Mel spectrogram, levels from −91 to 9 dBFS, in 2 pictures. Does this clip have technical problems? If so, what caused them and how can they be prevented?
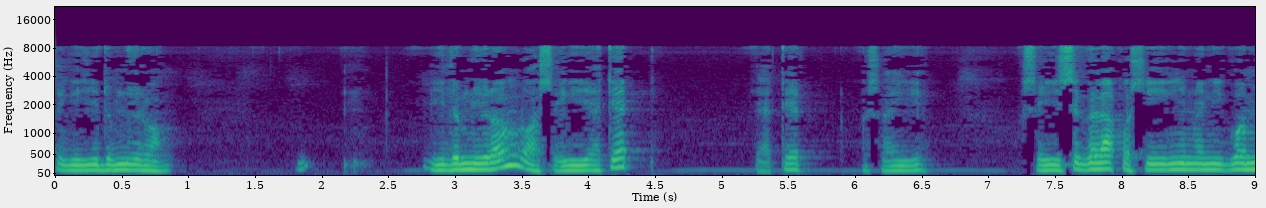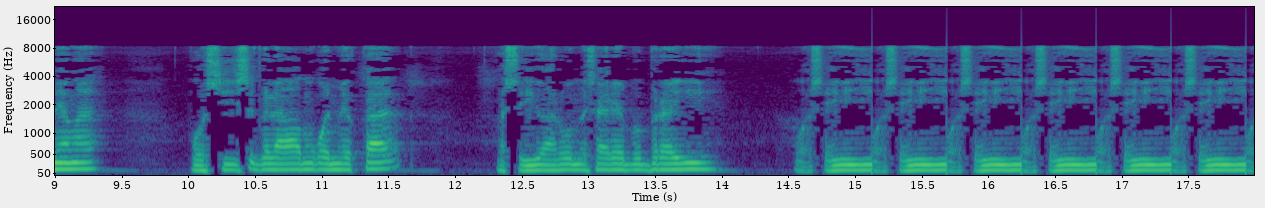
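Yes. Throughout the speech, nothing is present above 8.3 kHz, and the sound is plainly watery and swirly. This is likely MP3 compression at a very low bitrate, around 32 kbps, where the encoder discards treble and weak frequency content. Prevent it by encoding at a higher bitrate or using a lossless format.

From 15.12 s to the end, a 0.56 s fragment plays five times back to back in a broken-record loop, and the audio that belonged there is lost. This likely comes from a stalled player, encoder or stream resending its last buffer. Prevent it by monitoring the stream for stalls and restarting or dropping output instead of repeating buffers.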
